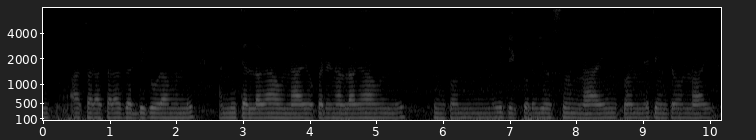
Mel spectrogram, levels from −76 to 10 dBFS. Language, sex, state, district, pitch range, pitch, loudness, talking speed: Telugu, male, Andhra Pradesh, Guntur, 120-125 Hz, 120 Hz, -52 LUFS, 100 wpm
